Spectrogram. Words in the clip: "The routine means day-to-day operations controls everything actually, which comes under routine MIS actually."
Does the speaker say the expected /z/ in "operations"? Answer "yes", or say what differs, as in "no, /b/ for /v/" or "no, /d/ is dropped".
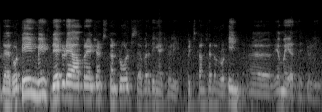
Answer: no, /s/ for /z/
